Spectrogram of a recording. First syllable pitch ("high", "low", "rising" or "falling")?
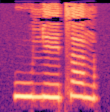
low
